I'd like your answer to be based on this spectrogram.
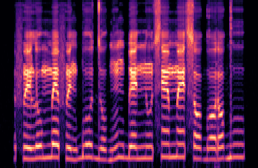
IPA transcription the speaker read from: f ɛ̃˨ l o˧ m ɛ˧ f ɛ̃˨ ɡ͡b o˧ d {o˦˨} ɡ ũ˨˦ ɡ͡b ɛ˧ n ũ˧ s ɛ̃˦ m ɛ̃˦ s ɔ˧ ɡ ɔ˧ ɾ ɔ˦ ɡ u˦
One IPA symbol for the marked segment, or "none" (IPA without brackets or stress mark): o˨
